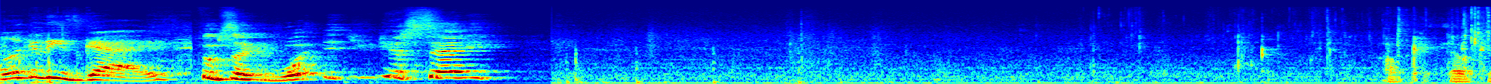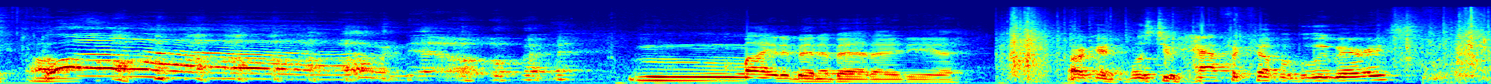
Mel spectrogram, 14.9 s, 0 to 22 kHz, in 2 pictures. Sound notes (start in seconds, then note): 5.2 slurping; 7.6 laughing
